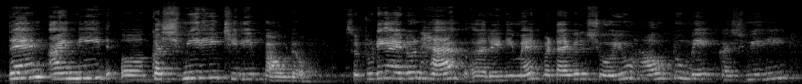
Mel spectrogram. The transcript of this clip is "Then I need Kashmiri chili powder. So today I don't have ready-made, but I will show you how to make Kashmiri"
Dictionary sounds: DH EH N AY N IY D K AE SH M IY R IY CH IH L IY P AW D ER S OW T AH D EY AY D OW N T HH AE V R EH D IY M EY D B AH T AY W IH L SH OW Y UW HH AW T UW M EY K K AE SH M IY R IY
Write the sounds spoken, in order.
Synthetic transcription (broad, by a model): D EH N AY N IY D K AE SH M IY R IY CH IH L IY P AW D ER S OW T AH D EY AY D OW N T HH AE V R EH D IY M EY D B AH T AY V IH L SH OW Y UW HH AW T UW M EY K K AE SH M IY R IY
